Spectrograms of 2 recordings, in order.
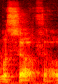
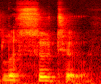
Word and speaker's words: Lesotho: Not Lesotho, it's pronounced Lesotho.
